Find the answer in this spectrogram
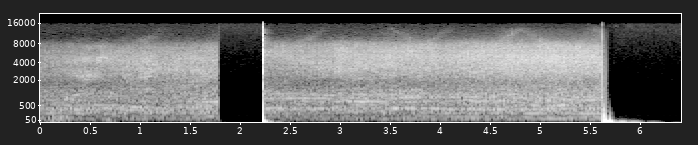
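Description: Super trucks' engines running as the field laps the oval, a steady drone with a hiss. The sound drops out to dead silence for a moment about two seconds in, returns with a sharp click, and cuts off with another click near the end.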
